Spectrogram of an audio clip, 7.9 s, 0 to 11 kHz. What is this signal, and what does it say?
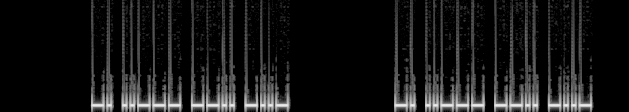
Morse code, heard as a keyed tone, about 25 wpm, 700 Hz. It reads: N2ZX N2ZX
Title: Easy Call Signs Repeated 2x - 25wpm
